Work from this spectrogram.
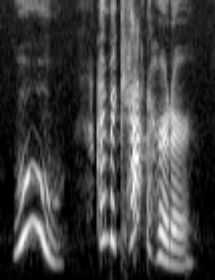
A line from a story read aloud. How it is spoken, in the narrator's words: exclaimed the cat burglar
